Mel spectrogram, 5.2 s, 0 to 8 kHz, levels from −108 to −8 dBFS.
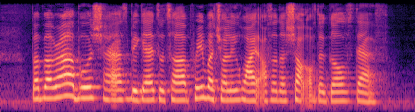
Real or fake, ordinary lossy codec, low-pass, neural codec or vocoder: fake; none; 7.2 kHz; codec, 16 kHz, 16 kbps, FreqCodec, larger model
